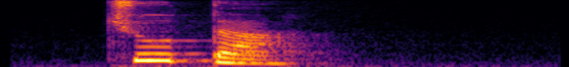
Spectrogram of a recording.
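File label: "чута", Komi, female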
